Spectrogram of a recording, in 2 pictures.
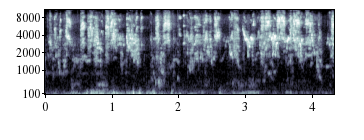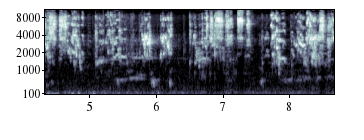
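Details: A breeding pair of pet budgies keeps up steady scratchy chatter and warbling tweets in rapid bursts, separated by short pauses, over a low rumbling background early on.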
